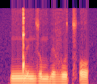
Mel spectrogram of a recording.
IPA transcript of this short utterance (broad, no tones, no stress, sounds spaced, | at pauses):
ŋ͡ǃ ʏ n z o m b ɛ v o t͡sʼ ɔ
